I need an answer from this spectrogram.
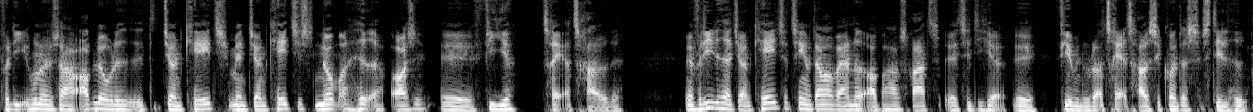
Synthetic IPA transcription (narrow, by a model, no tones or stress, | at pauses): fɒdḭːhunhɑ̈jo̝sɒ̽hɑ̈ʔɒ̽b̥lɔʊɾ̥ð̩ˠd̥jɒnkʰed̥ɕmend̥jɒnkʰe̥ɕsnɔ̽m̰ɐɦe̝ð̞̰ˠɐʔɒ̽s̬əøfiːɐ | t͡sʰʁɛ̰ːʔɒt͡sʰʁɑð̞ˠʋə | menfɒd̥ḭːd̥eheðˠdjɒ̽nkʰe̥sɒt͡sʰeŋɡ̥jmd̥ɑ̈mɒʋæːɐnɔ̽ːð̩ˠʔɒ̽b̥hɑ̈ʊsʁɑ̈d̥t͡sʰe̝ld̥iɦe̝ɐ̰ø | fiːɐminuɾɐɒ̽t͡sʰʁɛ̰ːɐt͡sʰʁɑ̈ð̞ˠʋəsekʰɔ̽n̰d̥ɐsːd̥e̝lɦe̝ð̰ˠ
